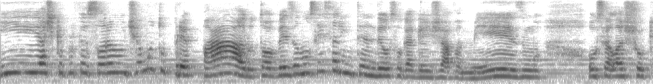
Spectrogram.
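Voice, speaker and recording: Over music in the background, a woman speaks at a fairly quick pace in a fairly high voice with very wide pitch swings. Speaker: vlogger. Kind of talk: personal storytelling. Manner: casual, halting.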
